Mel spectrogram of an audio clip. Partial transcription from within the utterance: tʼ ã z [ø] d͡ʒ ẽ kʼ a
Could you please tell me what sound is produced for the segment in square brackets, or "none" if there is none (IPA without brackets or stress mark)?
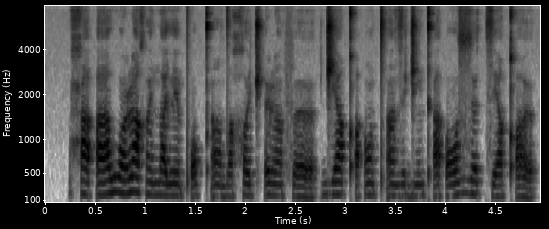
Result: ə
